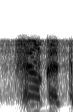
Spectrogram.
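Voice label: Speech, Russian, air traffic control; Callsign; DCS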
